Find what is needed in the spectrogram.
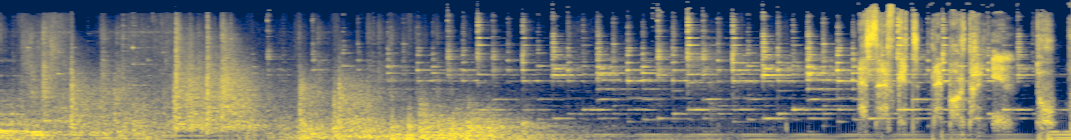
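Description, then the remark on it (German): A motorbike roars through a tunnel leading deeper into a mountain bunker, lined with walls, rock and cables, starting as a rough, noisy rush and settling into a loud, steady engine drone with a booming, echoing character, and no one speaking. “wie er zum Beispiel mit dem Töff durch den Bunker düst”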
